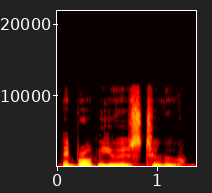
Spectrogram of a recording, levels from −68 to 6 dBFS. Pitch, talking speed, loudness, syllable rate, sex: 85 Hz, 170 wpm, -17 LUFS, 3.3 syllables/s, male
